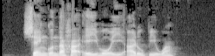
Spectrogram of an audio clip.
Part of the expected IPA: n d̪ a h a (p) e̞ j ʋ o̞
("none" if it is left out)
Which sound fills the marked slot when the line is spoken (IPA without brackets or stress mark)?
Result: ʔ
